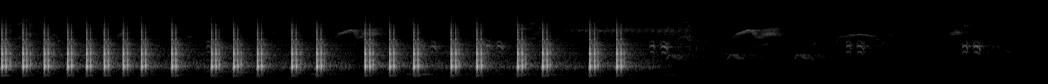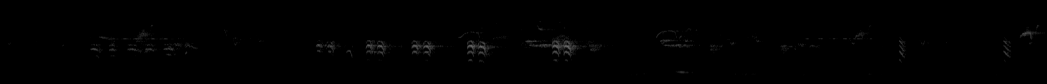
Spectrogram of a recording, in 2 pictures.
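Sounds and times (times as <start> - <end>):
yellow-bellied sapsucker nasal mewing notes: 0.0 - 6.7.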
